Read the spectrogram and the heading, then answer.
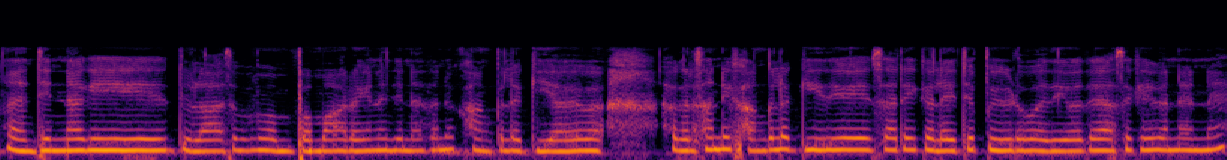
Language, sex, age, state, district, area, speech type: Dogri, female, 18-30, Jammu and Kashmir, Kathua, rural, spontaneous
